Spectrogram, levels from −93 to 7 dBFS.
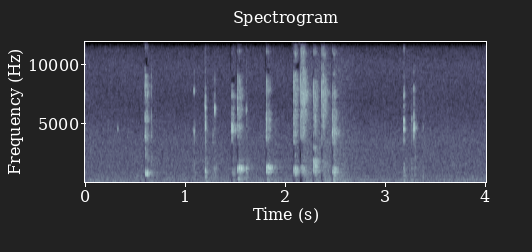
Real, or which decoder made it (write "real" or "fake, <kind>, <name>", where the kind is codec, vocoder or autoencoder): real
